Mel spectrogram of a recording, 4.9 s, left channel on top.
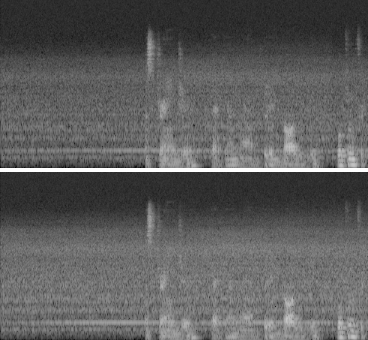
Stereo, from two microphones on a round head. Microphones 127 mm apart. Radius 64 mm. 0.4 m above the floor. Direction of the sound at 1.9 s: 5° right (ahead or behind).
